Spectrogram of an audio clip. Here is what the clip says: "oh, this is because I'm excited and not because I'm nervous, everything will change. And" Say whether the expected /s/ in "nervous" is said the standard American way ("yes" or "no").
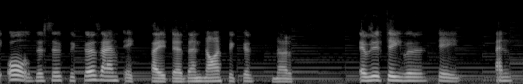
no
